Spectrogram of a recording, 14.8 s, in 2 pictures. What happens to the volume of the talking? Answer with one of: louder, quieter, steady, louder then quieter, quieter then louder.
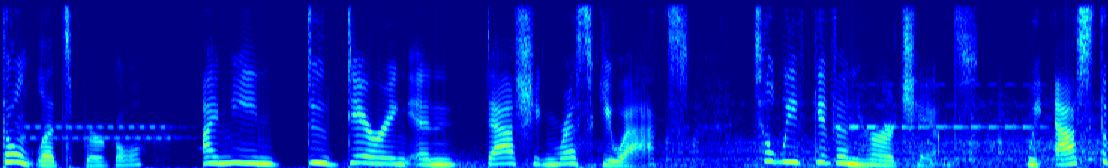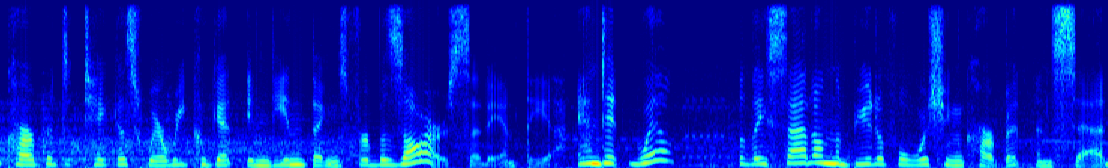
steady.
